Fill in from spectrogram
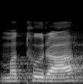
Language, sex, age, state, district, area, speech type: Goan Konkani, male, 18-30, Goa, Bardez, rural, spontaneous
